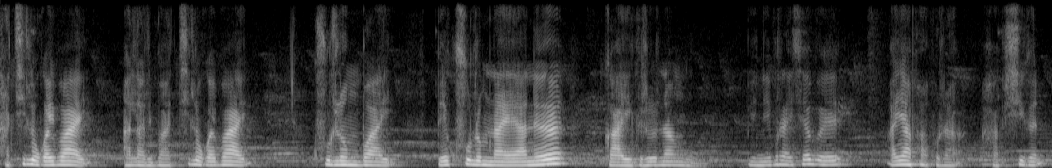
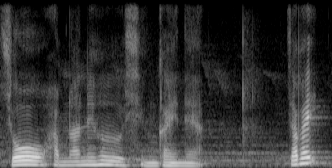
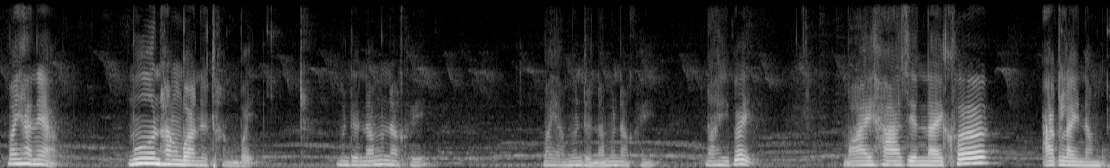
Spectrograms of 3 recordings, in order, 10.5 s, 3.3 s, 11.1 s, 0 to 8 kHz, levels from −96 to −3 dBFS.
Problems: none marked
